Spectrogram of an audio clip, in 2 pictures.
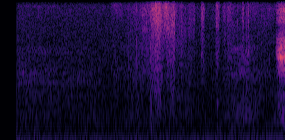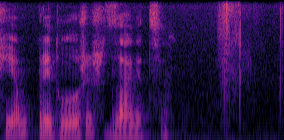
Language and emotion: Russian, neutral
